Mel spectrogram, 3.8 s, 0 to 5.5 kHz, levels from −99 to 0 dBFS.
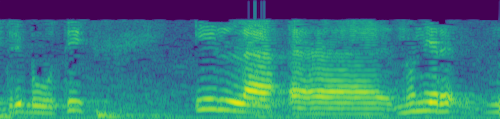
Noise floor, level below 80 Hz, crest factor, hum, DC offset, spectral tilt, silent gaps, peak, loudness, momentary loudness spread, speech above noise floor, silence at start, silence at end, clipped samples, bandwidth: -35 dBFS; -36 dBFS; 16 dB; none; 0.5%; -10 dB/octave; none; 0 dBFS; -15 LUFS; 18 LU; 20 dB; 0 s; 0 s; under 0.1%; 3.6 kHz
